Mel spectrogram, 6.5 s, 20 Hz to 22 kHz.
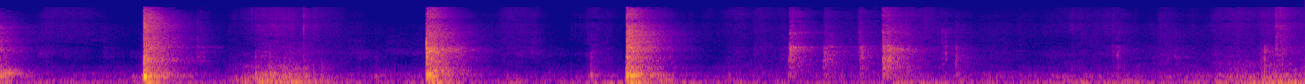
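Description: Plastic lid being pressed and snapped down onto a 5-gallon plastic bucket: four loud, sharp knocks about a second apart, then a few quieter ones.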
